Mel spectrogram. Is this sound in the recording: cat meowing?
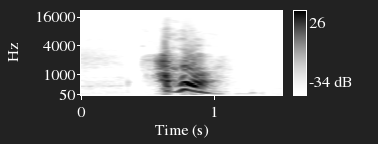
no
